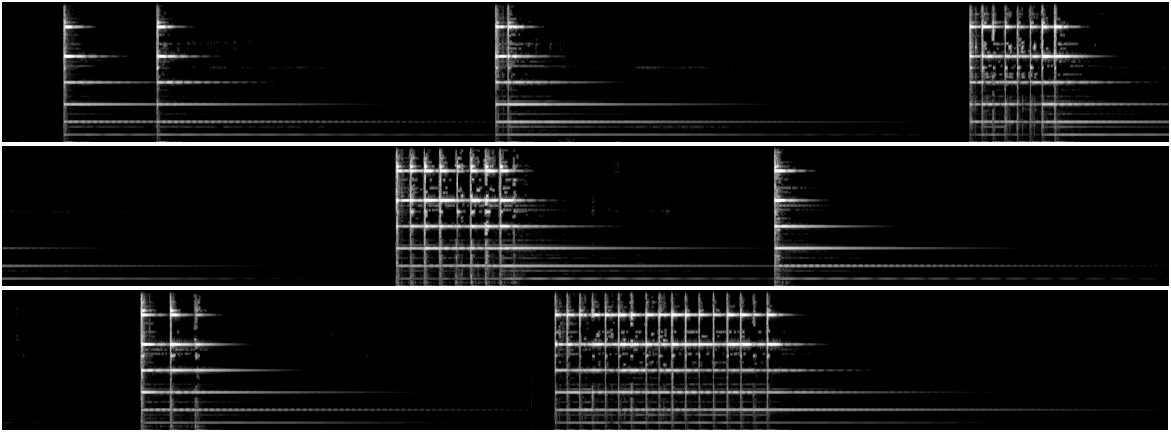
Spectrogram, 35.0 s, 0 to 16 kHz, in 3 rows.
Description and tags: Service Bell ringing (Angry)
Forceful/angry attack banging on a standard desk/hotel service bell.
Recorded on Zoom H4.
angry, bell, chime, customer, ding, force, hotel, ring, serve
